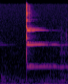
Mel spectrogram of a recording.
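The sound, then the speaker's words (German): Glasses clink together in a toast over a drink: a single bright, sharp clink that rings on with a clear, sustained glassy tone and fades slowly against quiet background. “Jetzt aber mal ein Schlückchen. Vorher müssen wir natürlich jetzt mal anstoßen.”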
